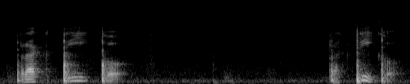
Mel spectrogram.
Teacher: es la que carga con el tono alto verdad digo práctico la nota más aguda está en el medio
